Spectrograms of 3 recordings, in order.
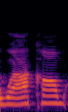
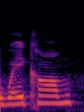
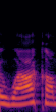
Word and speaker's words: Wacom: You don't need to get a Wacom. I call it a WHCOM. Like now that we're talking about mispronunciations, um, you don't need to get a Wacom.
